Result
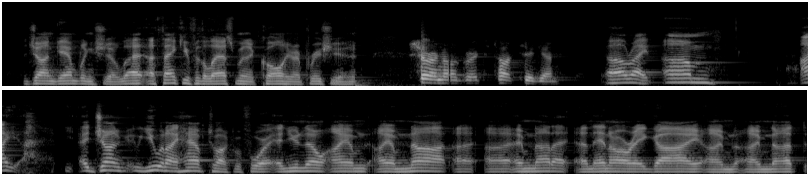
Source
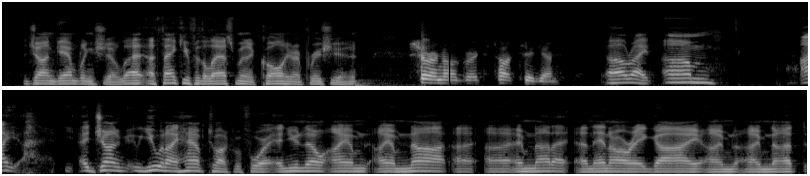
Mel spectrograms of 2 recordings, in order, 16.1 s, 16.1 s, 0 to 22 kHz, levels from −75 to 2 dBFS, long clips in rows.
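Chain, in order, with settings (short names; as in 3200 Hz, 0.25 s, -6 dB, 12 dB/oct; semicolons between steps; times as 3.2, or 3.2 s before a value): low shelf 180 Hz -5.5 dB; resonator 60 Hz, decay 1.1 s, harmonics odd, mix 40%; gain +3.5 dB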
